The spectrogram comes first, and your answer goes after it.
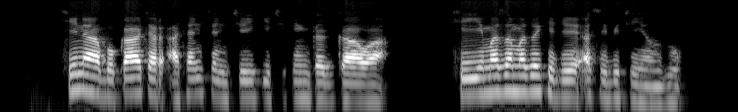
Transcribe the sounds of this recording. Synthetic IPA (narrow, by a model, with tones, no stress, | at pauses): kʲʰɪ˦naː˨bʊ˨kʼaː˦tɐ˨rʔa˨tɐ˦ntɐ˨nt͡ʃeː˦kʲiː˨t͡ʃɪ̥˦kʲɪ˦ŋɡɐ˦ɡːaː˦waː˦ | kʲʰi˨ji˦mɐ˦zɐ˦ma˦zɐ˦kʲi˨d͡ʒeː˦ʔa̰˦sɪ˨bɪ˦tiː˨jɐ˨nzu˦ʔ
